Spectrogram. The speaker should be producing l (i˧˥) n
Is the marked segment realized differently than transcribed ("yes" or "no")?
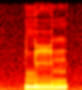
no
